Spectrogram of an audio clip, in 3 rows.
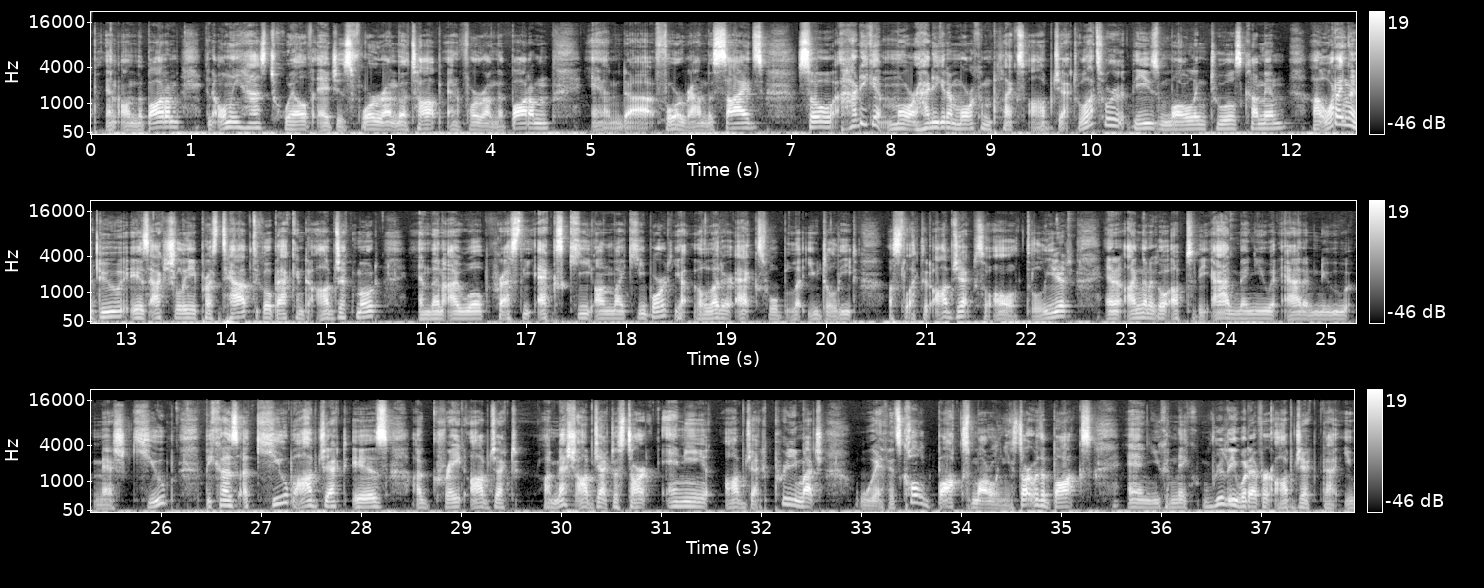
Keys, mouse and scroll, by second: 13.9 Tab, 23.9-26.9 drag.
